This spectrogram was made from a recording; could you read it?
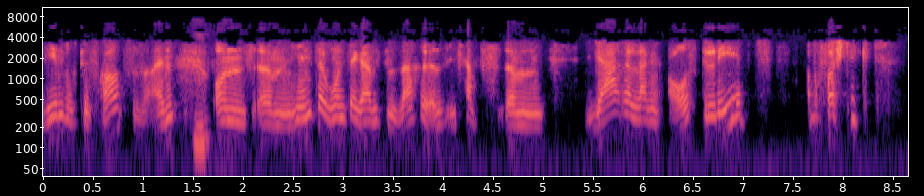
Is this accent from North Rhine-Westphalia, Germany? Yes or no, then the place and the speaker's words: yes; North Rhine-Westphalia, Germany; Ich komme aus der Nähe von dem anderen Ort von Köln, der große Parkplatz von Köln.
